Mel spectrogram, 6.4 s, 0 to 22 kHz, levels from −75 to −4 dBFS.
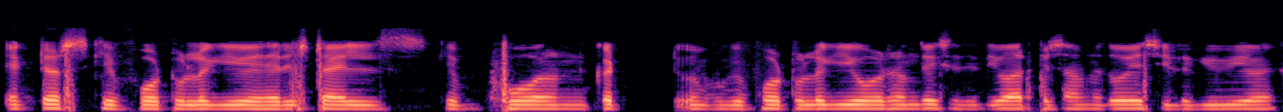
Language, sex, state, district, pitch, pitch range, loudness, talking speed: Hindi, male, Rajasthan, Bikaner, 135 Hz, 130-140 Hz, -19 LUFS, 235 wpm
